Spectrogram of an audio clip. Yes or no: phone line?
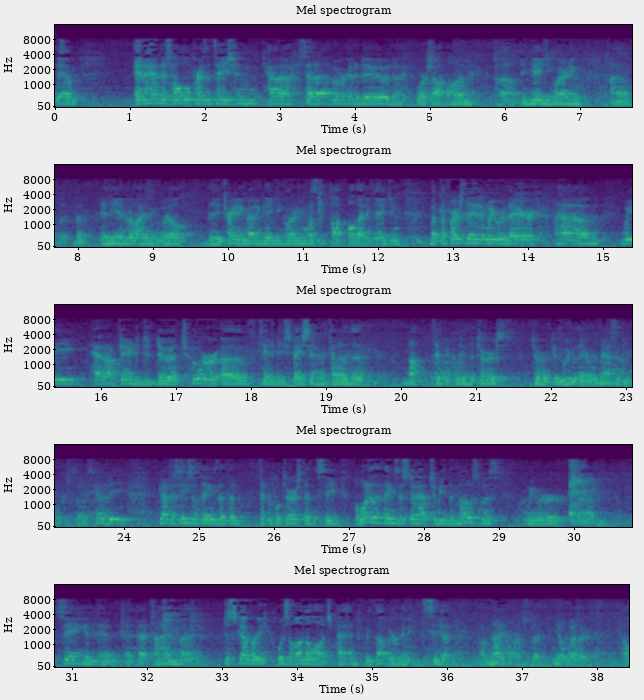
no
